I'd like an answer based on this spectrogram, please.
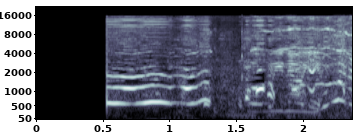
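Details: Stormy, a female dog at her first lure coursing event at a local dog park, excitedly hyping herself up before her run. A loud, steady, high whine wavers slightly for about a second, then breaks into a busier jumble of higher yelping tones.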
